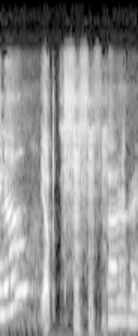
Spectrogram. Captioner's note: chuckles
